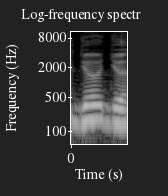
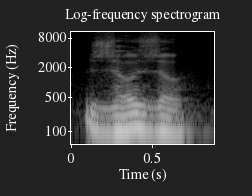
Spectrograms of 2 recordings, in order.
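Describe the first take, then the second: First: The name starts with a J sound. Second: The name starts with a Z sound, Medan-style.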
